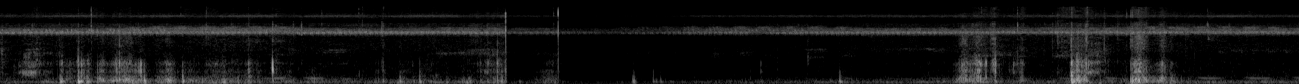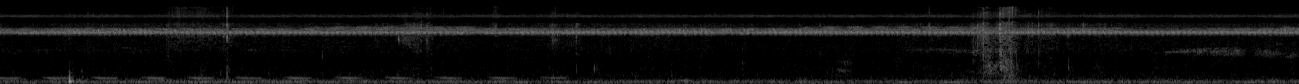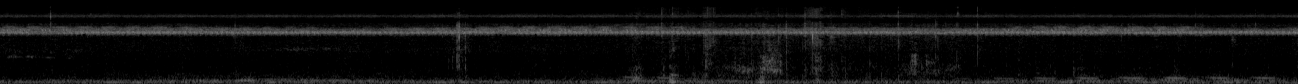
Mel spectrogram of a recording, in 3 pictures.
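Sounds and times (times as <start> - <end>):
sharp knocks and rustles: 0.0 - 5.1, 9.5 - 12.0
insect chorus chirring: 0.0 - 38.9.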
